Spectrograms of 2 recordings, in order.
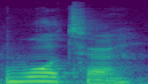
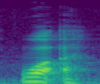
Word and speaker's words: water: Alors que les Anglais, ils vont dire water, better. Ou ils vont dire better, water. Soit ils prononcent vraiment le T, ou soit ils ne prononcent pas du tout le T.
